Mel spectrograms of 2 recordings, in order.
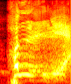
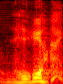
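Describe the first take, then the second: First: It is said loudly in a high pitch. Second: It is said softly in a low pitch. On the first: The speaker is agitated and intense. The speaker calls it wrong. "막 이래요" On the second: The speaker is calm and gentle. The speaker calls it right. "저음으로"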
